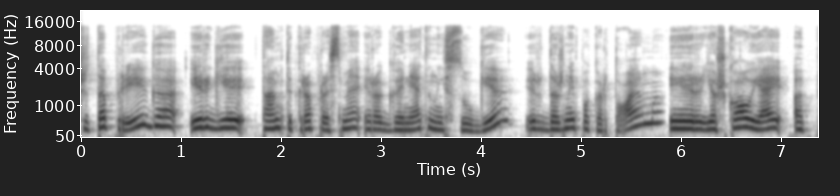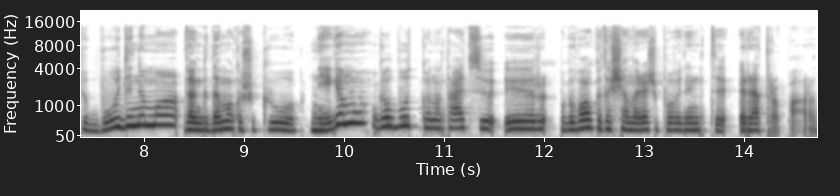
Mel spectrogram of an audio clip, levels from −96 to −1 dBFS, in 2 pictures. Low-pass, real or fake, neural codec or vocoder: 14.4 kHz; real; none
